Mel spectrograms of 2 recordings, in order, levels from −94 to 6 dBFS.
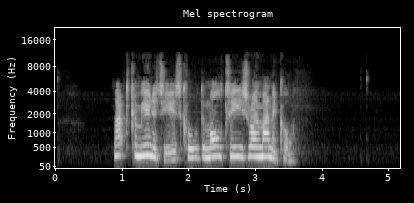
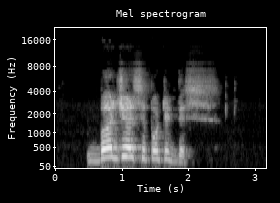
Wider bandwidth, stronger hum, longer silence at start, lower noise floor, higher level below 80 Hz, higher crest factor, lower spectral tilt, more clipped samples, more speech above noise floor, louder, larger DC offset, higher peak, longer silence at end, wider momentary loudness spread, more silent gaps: first, 10.5 kHz vs 7.8 kHz; neither; first, 0.9 s vs 0.5 s; first, -79 dBFS vs -65 dBFS; second, -72 dBFS vs -66 dBFS; about the same, 18 dB vs 16 dB; about the same, -3.5 dB/octave vs -4 dB/octave; neither; first, 62 dB vs 50 dB; about the same, -16 LUFS vs -15 LUFS; neither; about the same, -2 dBFS vs -2 dBFS; first, 1.6 s vs 0.9 s; second, 8 LU vs 22 LU; neither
